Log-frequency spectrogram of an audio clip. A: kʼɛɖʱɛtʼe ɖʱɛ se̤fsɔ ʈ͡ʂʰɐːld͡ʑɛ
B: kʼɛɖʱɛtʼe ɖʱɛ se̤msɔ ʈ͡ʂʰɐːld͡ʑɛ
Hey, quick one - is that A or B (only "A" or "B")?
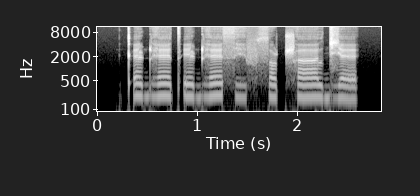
A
